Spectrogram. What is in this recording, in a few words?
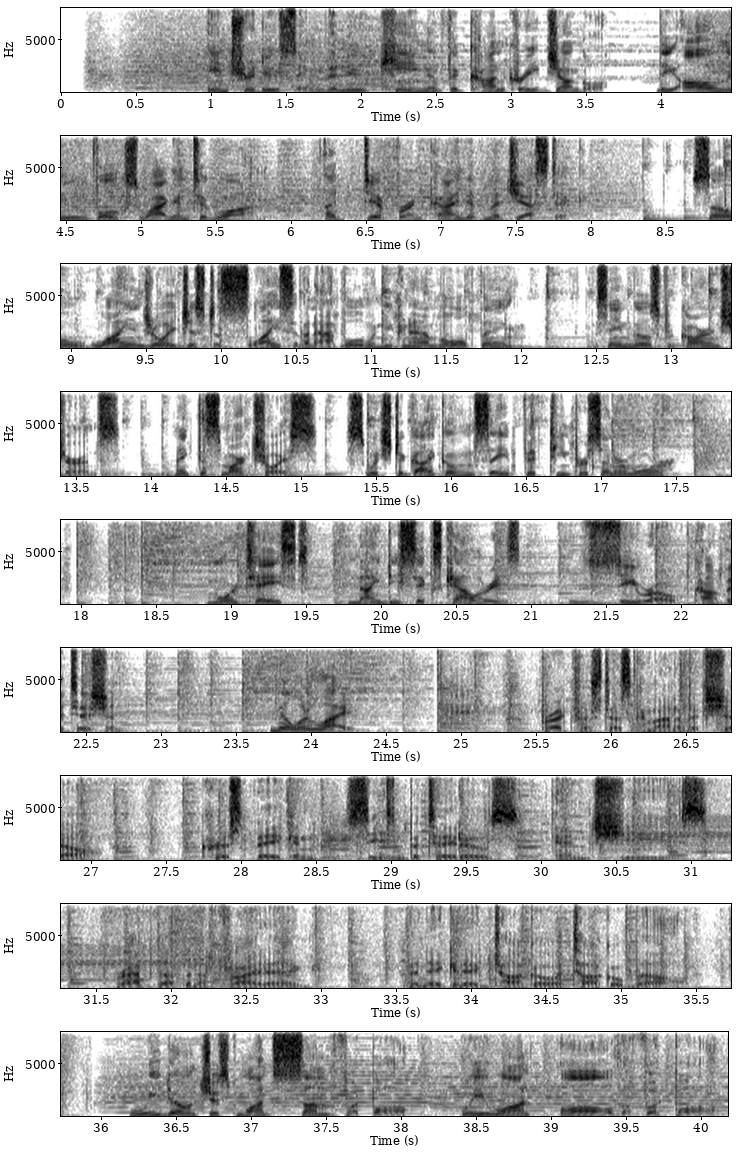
Commercial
